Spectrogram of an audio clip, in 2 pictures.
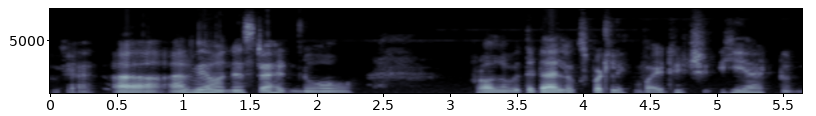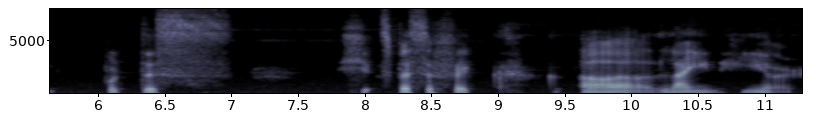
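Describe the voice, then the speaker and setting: A man's voice: mid-range voice, measured pace, gravelly, pushed and bright, dry recording, low-quality recording. A man streaming a game live, reacting and musing aloud in casual commentary. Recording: game music behind the voice.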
